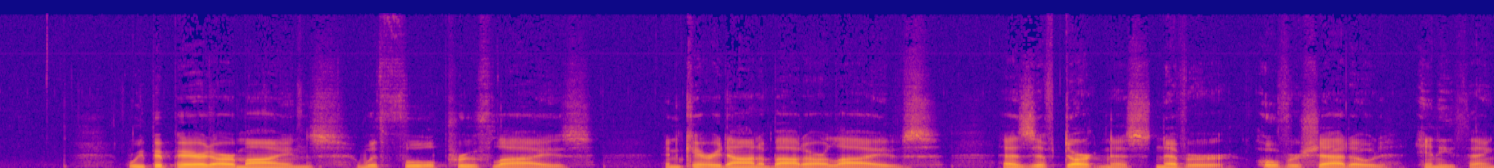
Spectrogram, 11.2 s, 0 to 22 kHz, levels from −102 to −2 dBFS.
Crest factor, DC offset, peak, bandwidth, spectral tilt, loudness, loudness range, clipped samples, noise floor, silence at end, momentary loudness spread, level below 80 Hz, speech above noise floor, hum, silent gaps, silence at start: 22 dB; under 0.1%; -8 dBFS; over 20 kHz; -5.5 dB/octave; -28 LUFS; 3 LU; under 0.1%; -65 dBFS; 0 s; 14 LU; -68 dBFS; 36 dB; none; none; 0.95 s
